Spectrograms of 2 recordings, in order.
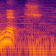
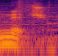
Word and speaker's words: niche: Step 2, pick a niche. I'm from the South. I say niche. And that is still acceptable. I don't care what the other YouTubers say. Niche is also acceptable, but I say niche.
